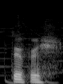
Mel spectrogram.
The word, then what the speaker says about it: typisch: Jadi TY itu dibacanya kayak ada TU gitu. Jadi typisch gitu.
